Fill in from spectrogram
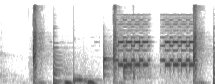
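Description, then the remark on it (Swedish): A telephone rings on an outgoing call to someone in Mora, two warbling electronic ring bursts separated by a short pause, clear, preceded by a few brief clicks and thumps of dialing. “Så det kanske är dags att vi tar och eh, ringer upp en Moring för att se hur det står till kring Siljan.”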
